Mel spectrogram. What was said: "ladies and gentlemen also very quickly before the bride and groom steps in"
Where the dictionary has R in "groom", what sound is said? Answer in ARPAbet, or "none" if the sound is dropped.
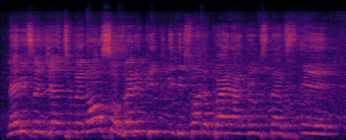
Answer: none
